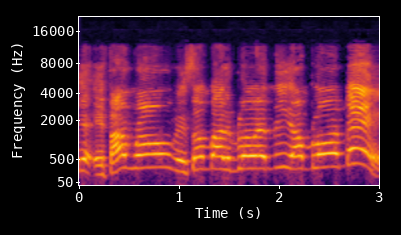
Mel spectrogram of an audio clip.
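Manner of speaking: high, loud, heated, defiant, insistent tone.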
